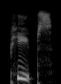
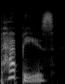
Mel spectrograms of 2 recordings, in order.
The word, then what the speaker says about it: Pepys: Peeps which is the received one at Magdalene College and Pepes which I learned from Mr.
